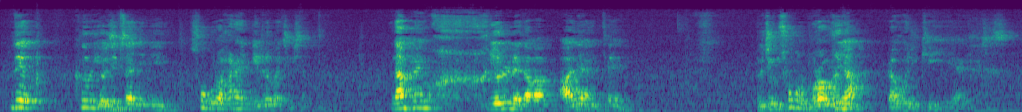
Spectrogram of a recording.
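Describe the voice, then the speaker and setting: A man preaching a Sunday sermon as pastor, earnestly putting rhetorical questions to the congregation. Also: fairly high pitch. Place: church sanctuary. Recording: very echoey hall, distant mic, faint hiss.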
